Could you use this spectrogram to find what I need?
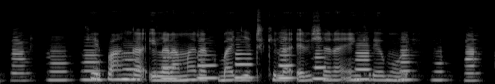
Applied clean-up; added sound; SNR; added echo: neural mask model RNNoise.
